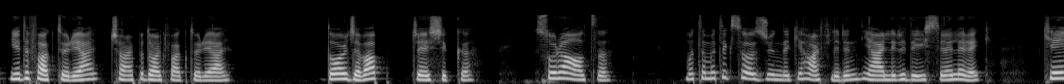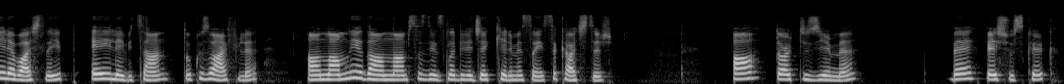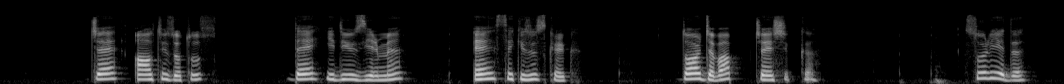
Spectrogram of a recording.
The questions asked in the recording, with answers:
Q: Matematik sözcüğündeki harflerin yerleri değiştirilerek K ile başlayıp E ile biten 9 harfli, anlamlı ya da anlamsız yazılabilecek kelime sayısı kaçtır?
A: Doğru cevap C şıkkı.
